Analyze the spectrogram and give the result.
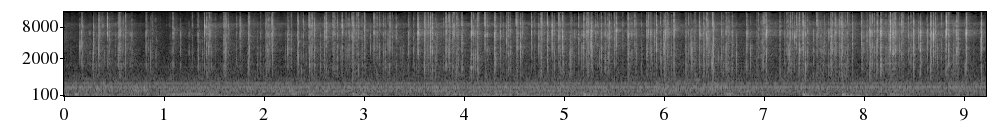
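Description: Fingertips of both hands press, crumple and scratch a large, flat, heart-shaped printed "Dove" wrapper sheet lying on a table. A dense, continuous stream of dry, bright crinkles and crackles runs for about nine seconds with almost no low end. Each tiny snap dies away instantly while the rustling holds a steady, gentle level.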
